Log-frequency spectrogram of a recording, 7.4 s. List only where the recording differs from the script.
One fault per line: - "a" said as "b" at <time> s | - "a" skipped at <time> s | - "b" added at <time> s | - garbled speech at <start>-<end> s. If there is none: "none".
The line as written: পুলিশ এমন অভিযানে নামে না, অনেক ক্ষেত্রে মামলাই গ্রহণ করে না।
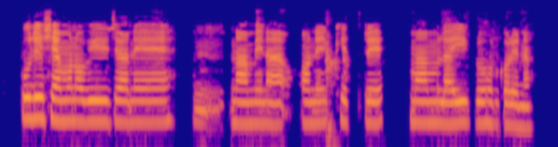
none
